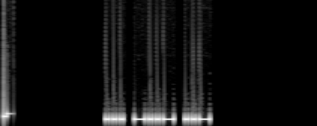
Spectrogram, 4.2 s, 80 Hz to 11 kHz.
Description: Morse code, heard as a keyed tone, about 25 wpm, 700 Hz. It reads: SXU
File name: Three Letter-Number Combinations - 25wpm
